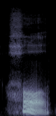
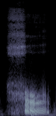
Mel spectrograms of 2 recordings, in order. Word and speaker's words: whole: more air hole hole so the J is very soft but it sounds like hole as in I will hit o hole but there is a silent W so WH o L e hole hole hole yes I read the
